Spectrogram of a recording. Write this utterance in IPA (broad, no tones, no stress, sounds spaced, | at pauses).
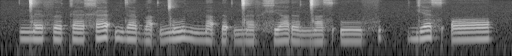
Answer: ŋ͡ǀ ɛ f œ k æ x æ ʔ n d æ b a ʔ ŋ͡ǀ u nː a ʔ ɾ ə ʔ ŋ͡ǀ æ f xʲ a ɾ œ ŋ͡ǀ a s ʔ u f | ɡʲ æ s ʔ ɔ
